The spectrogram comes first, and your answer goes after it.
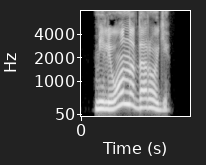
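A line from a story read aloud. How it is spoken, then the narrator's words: Snorting. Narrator (Russian): хмыкнул Гарик, который ни на секунду не устыдился своего поступка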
